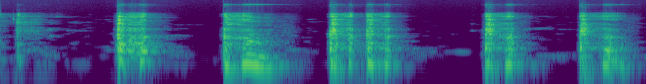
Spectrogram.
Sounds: Throat clearing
